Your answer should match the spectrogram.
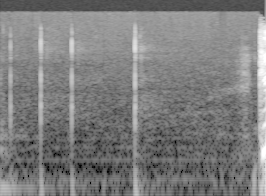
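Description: Chalk on a blackboard while writing: a few short, sharp clicks as the chalk strikes the board, spaced out over the first second, then near silence.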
